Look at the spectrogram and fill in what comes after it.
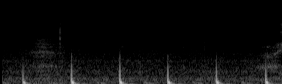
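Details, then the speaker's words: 26-year-old man's mechanical heart valve: six sharp, crisp metallic closing clicks at about 125 a minute over quiet room noise, audible from a couple of metres away. "that heartbeat is now the soundtrack to life for matt johnson and partner taylor it's been fast now what you can hear isn't a television sound effect it's audible from a couple of meters away"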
